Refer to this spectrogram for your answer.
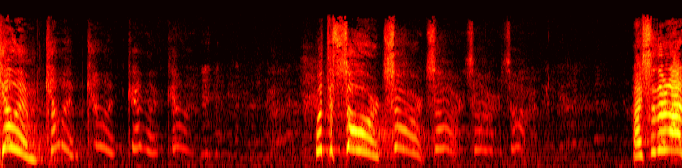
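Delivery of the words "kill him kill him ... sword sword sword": soft, repeated half-whisper, words echoing away. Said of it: "try to whisper in a cave".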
